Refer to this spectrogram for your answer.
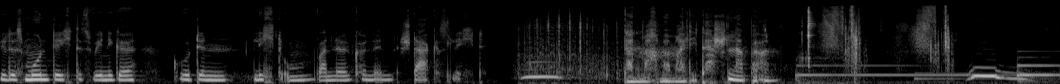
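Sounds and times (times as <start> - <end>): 
speech: 0.0 - 8.6
owl hooting: 5.2 - 6.2
rustling: 5.2 - 9.6
sharp clicks: 7.8 - 8.2.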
